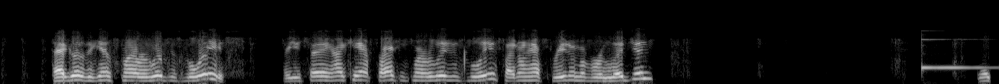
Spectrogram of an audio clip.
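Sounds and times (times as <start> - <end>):
speech: 0.5 - 6.6
electronic notification ding of someone joining: 9.2 - 9.9.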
